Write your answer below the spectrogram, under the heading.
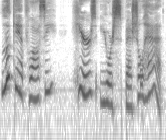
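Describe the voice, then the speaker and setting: A woman's voice: high-pitched, sing-song, slow pace, pitched above the performer's own voice, heavily acted. A woman voicing an eager, curious little girl in a children's storybook, with an insistent manner.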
